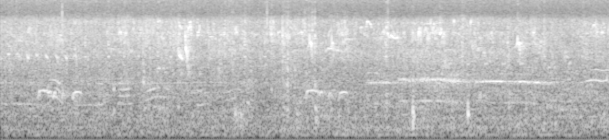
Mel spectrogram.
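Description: Birds calling outdoors: a few short up-and-down calls and one long steady whistle lasting about two seconds past the middle, over faint high chirping. Two sharp ticks about half a second apart come a little after the middle.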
